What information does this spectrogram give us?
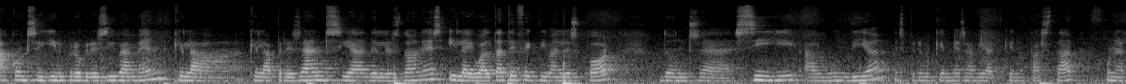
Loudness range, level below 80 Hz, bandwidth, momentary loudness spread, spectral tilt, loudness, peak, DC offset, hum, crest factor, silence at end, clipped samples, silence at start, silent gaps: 4 LU; -32 dBFS; 16.5 kHz; 9 LU; -6.5 dB/octave; -23 LUFS; -4 dBFS; 0.4%; none; 18 dB; 0 s; under 0.1%; 0 s; none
